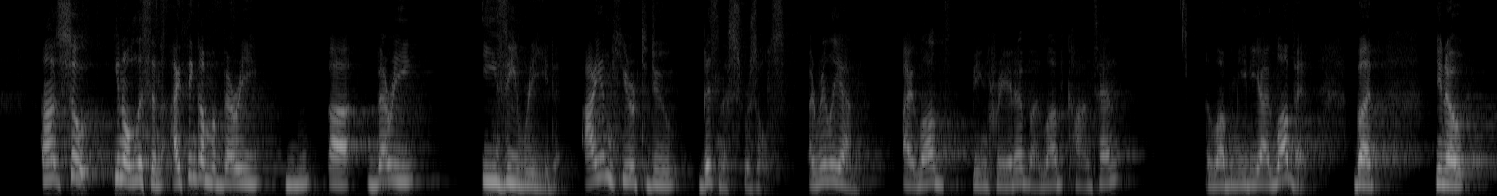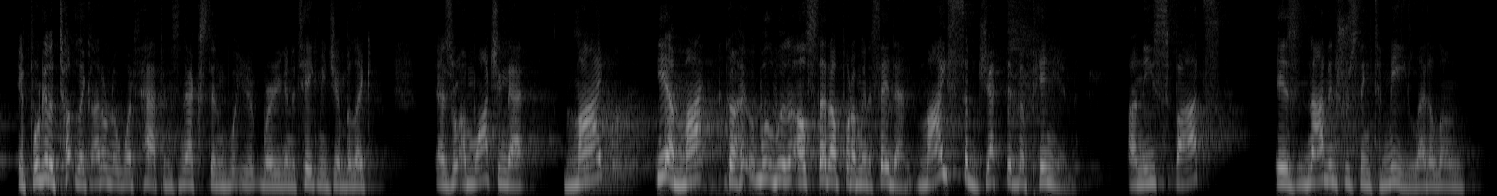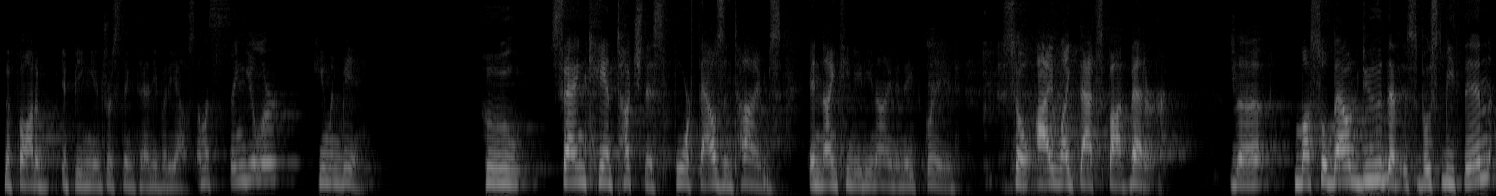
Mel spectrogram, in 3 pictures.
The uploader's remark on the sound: Joining this panel discussion which was recorded in front of a live audience is Harvard Business School's.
